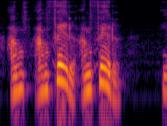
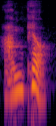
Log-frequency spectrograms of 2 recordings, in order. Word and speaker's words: 암페어: 암페어라고 그러죠 안 펴 이거는 이제 사람 이름이에요 앙페르이 사람의 이름인데 그 사람의 첫 번째 문자 a를 따서 암페어 암페르라고는 안 하고요 발음상 그런 거고요 암페어라고 하는 단위로 읽는다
